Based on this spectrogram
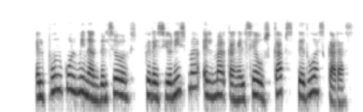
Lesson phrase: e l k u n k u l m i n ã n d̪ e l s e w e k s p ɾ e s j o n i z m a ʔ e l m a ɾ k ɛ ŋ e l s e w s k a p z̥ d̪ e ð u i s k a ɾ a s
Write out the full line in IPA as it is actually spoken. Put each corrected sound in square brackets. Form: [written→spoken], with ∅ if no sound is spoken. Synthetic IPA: e l [k→p] u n k u l m i n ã n d̪ e l s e w e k s p ɾ e s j o n i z m a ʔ e l m a ɾ k [ɛ→a] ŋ e l s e w s k a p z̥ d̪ e ð u [i→a] s k a ɾ a s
